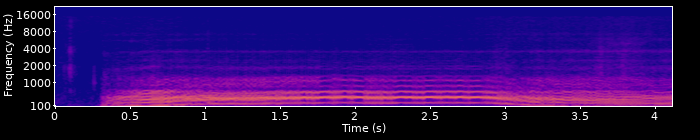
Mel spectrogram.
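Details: Angry cat called Vasik, upset and swatting with its paw, holds a steady, throaty growl for about three seconds before the pitch drops slightly, while a woman tries to calm it in Russian.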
